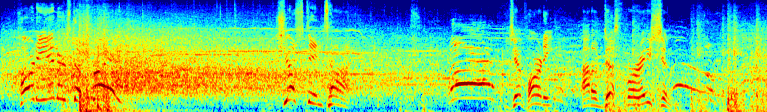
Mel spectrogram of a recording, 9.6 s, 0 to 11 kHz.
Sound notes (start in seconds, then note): 1.0 body thuds; 1.5 audience cheering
